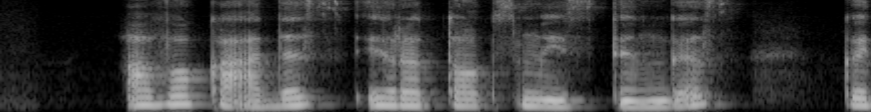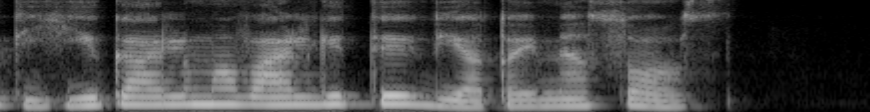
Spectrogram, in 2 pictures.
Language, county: Lithuanian, Vilnius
